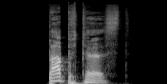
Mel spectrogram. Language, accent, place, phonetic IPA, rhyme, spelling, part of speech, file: German, Germany, Berlin, [ˈbaptəst], -aptəst, bapptest, verb, De-bapptest.ogg
- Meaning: inflection of bappen: 1. second-person singular preterite 2. second-person singular subjunctive II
